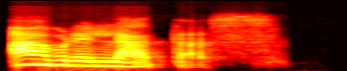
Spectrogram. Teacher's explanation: Acá, esta palabra, al unirse en la palabra abre latas, se ha convertido en una palabra grave o llana, que lleva la sílaba tónica en la penúltima sílaba, la sílaba la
